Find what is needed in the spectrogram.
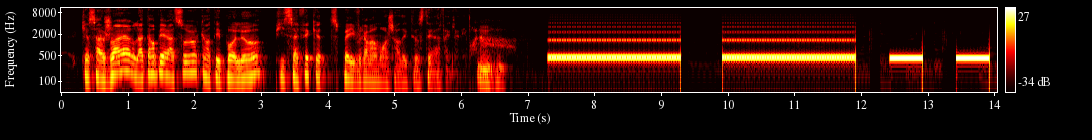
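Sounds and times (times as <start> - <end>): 
speech: 0.3 - 6.8
telephone line tones before a voicemail greeting: 7.3 - 9.3, 9.9 - 14.0.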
